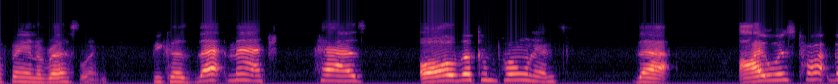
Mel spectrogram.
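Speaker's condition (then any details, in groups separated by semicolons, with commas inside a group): Cerebral palsy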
